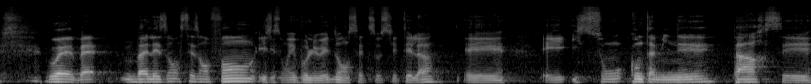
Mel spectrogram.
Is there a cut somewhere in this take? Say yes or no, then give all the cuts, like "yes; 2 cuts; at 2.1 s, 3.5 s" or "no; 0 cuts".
yes; 2 cuts; at 2.7 s, 6.3 s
